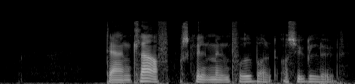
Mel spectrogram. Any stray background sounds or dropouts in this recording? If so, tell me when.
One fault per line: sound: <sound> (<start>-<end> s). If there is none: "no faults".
sound: dropout (1.7-1.8 s)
